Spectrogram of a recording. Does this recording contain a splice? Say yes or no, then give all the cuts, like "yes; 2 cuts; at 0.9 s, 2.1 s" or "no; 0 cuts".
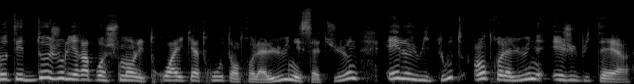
no; 0 cuts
